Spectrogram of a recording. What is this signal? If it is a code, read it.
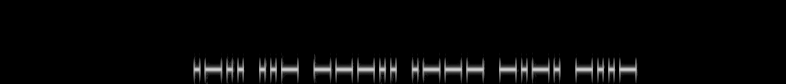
Morse code, heard as a keyed tone, about 22 wpm, 700 Hz. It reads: LU8JCX
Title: DXCC-100 Call Signs - 6 Characters - Repeated 3x - 22wpm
